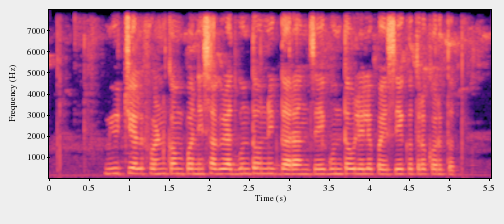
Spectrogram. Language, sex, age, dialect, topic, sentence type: Marathi, female, 18-24, Southern Konkan, banking, statement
